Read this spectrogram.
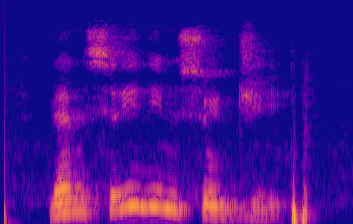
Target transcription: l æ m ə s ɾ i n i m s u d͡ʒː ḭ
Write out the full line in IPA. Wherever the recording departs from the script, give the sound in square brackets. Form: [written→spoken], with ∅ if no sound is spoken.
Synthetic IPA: l æ [m→n] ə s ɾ i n i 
